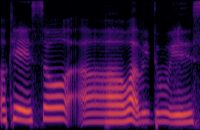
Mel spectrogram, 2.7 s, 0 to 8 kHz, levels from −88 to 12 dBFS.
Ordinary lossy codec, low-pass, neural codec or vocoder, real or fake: none; none; none; real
